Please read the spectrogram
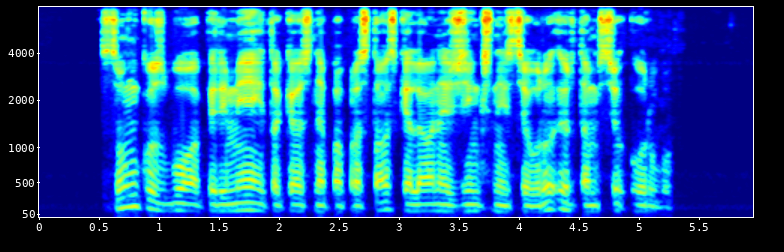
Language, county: Lithuanian, Klaipėda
